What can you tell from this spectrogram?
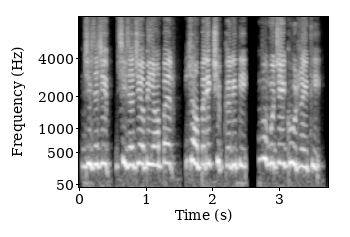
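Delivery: high, urgent, frightened report; panicky. Acted. Woman telling brother-in-law about a lizard, panicky. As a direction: blurt it out in a high-pitched fluster.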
